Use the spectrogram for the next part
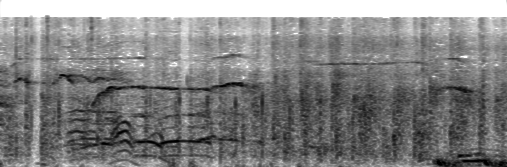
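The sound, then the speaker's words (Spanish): An audience applauds steadily and loudly to welcome a guest, a dense wash of clapping with voices and whoops rising over it early on and a low tone near the end. “Ok, ayúdame a recibir con fuertes panes a nuestro diamante una cortita.”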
